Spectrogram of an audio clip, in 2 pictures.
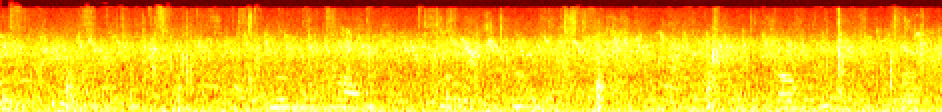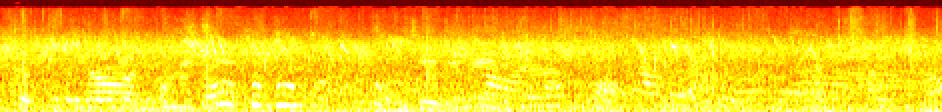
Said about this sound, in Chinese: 这是鸽子。 啊，鸽子。 往这边，宝宝，这边来。 有，你看鸽子吃小米呢。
